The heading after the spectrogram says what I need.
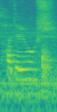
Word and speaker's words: Tadeusz: She says Tadeusz Kantor.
